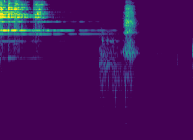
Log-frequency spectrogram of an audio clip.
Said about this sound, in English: that, that bell's got to go. I know, but it's so it. loud.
